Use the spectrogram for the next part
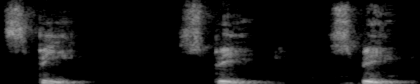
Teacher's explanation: it's not aspirated it's not aspirated here because it's preceded by the S sound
